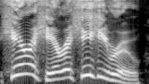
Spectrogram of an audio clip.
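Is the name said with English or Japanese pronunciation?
English. The name is said with English pronunciation. "in English you would just call it"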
